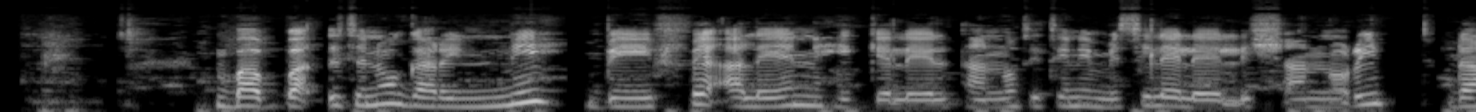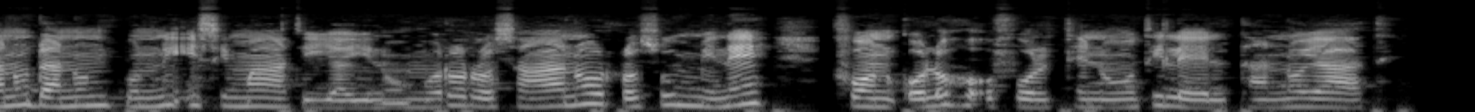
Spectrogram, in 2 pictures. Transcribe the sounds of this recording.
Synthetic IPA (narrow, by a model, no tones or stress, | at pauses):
bɐbːɐt̪ʼːɪt̪ɪnɔɡɐɾɪnːɪbiːfːɛʔɐle̞ːnːɪɦɪɡːɛle̞ːlt̪ɐnːɔt̪ɪt̪ɪnɪmɪsɪlɛle̞ːlːɪʃːɐnːɔɾɪd̪ɐnʊd̪ɐnʊŋkʊnːɪʔɪsɪmaːt̪ɪjɐjɪnɔmɔɾɔɾɔsaːnɔɾɔsʊmːɪnefɔŋkʼɔlɔɦɔʔɔfɔlt̪ɪnoːt̪ɪle̞ːlt̪ɐnːɔjaːt̪ɛ̥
